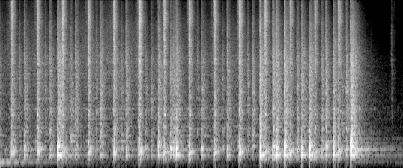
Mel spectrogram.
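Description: Wire brushes playing a fast jazz swing pattern on a snare drum, a quick, even stream of strokes with a bass drum note ringing at the start. The playing stops about a second before the end.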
